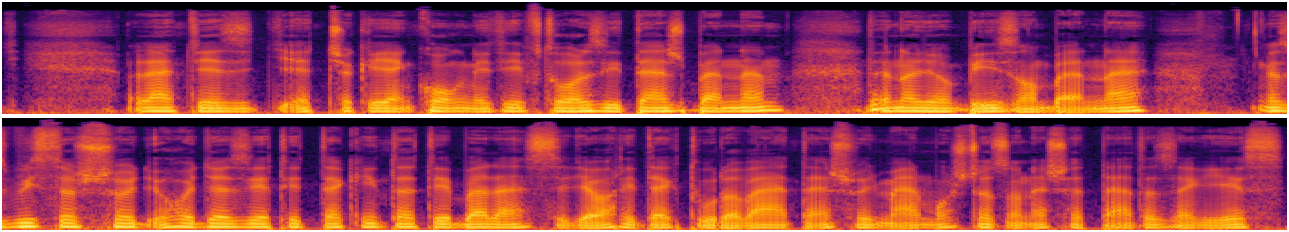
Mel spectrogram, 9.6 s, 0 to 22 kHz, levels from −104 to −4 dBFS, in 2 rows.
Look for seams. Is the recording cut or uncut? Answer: cut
